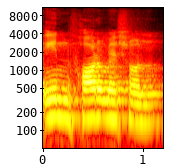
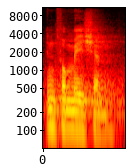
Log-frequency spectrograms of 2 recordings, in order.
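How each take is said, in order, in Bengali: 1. এটি ভারী স্থানীয় টানে বলা হয়েছে। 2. এটি স্ট্যান্ডার্ড ইংরেজি উচ্চারণে বলা হয়েছে। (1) "গরিব এক্সেন আর গরিব pronunciation" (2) "you should say ইনফরমেশন"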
